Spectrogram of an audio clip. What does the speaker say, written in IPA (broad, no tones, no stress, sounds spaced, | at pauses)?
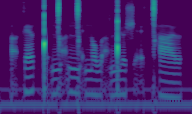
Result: a̰ k ɛ ə̯ ɡ͡ǃ ɛ̰ ŋ͡ǀ a̰ n ŋ͡ǀ ɛ̰ n ɔ w a̰ ŋ͡ǃ ʏ ə̯ ʃ ɛ̰ ǀʰ a ə̯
